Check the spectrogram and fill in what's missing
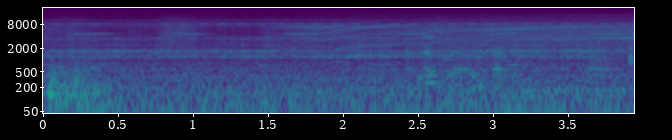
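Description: A toy helicopter flying nearby, its steady high-pitched motor whine shifting in pitch as it moves, continuous and fairly close throughout.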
